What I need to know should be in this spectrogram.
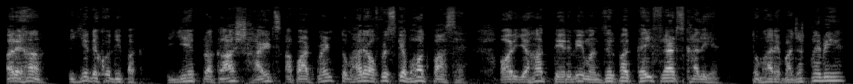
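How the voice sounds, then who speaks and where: Woman doing a low-voiced, brisk male broker. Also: lively intonation, fairly bright tone, slightly rough, dry recording, exaggerated voice. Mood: brisk, impatient. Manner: matter-of-fact, bossy, dismissive. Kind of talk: animated horror story dialogue.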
